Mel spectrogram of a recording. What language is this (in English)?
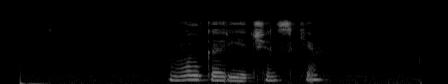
Russian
